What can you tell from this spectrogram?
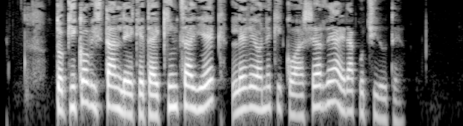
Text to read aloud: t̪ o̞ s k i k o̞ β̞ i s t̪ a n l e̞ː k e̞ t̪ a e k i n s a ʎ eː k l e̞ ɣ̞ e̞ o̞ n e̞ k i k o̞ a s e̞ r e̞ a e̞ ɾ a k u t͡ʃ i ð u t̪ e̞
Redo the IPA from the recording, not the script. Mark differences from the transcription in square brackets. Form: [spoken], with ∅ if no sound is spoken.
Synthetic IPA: t̪ o̞ [∅] k i k o̞ β̞ i s t̪ a n l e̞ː k e̞ t̪ a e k i n [t͡s] a ʎ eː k l e̞ ɣ̞ e̞ o̞ n e̞ k i k o̞ a s e̞ r e̞ a e̞ ɾ a k u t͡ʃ i ð u t̪ e̞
